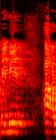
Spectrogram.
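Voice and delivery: ordinary talk, nothing marked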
